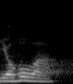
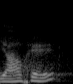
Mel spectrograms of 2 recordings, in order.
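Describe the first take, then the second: First: The name is said with three syllables, Yeho-wa. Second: The name is said with two syllables, Yah-weh. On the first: This is the common way people say the name. The speaker calls it wrong. "우리가 흔히 여호와라고 하지 않습니까?" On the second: This is the more accurate form of the name. The speaker calls it right. "좀 더 정확한 발음은 야훼입니다"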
